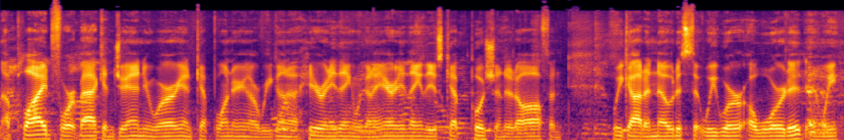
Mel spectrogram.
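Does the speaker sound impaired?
No.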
